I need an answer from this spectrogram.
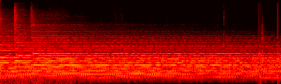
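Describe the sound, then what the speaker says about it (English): A short Asian-flavoured synth melody of four or five notes, built in Ableton and inspired by Japanese music, rings out sustained and bright with layered tones, alone without talk. "Asian sounding melody that I sprinkled throughout."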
